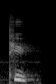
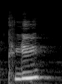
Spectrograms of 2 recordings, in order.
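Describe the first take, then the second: First: The L sound is dropped from the word. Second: The L sound is pronounced in the word.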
